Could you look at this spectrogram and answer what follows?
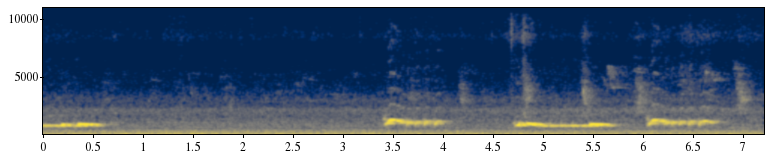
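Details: Cooing from a zebra dove: a soft opening phrase, then a run of three rolling, mid-pitched coo phrases in quick succession, each a slightly trilled note that starts sharply and fades, over a low steady hum.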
